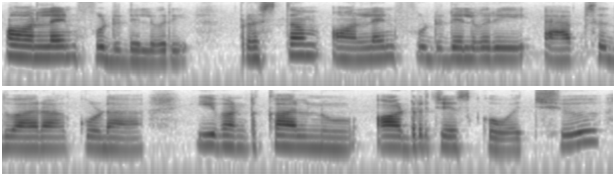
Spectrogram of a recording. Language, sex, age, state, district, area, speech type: Telugu, female, 18-30, Andhra Pradesh, N T Rama Rao, urban, spontaneous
